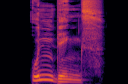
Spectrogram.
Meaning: genitive singular of Unding
- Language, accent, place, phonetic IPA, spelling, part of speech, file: German, Germany, Berlin, [ˈʊnˌdɪŋs], Undings, noun, De-Undings.ogg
